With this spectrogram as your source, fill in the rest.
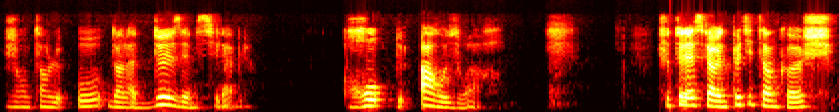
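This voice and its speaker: A low-pitched woman's voice with a breathy edge leads a recorded reading lesson for young children. As a primary school teacher, she spells out each letter carefully, and the recording is dull and lo-fi.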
